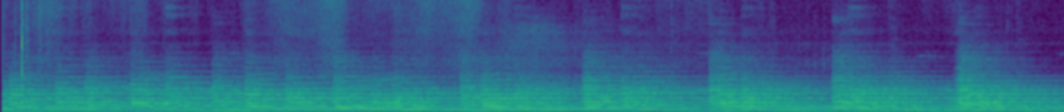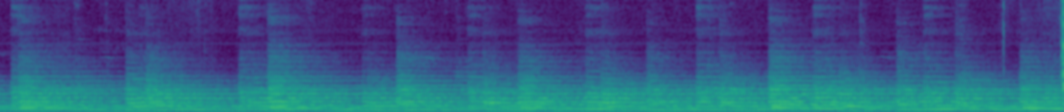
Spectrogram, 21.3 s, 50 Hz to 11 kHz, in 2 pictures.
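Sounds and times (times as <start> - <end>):
bells in Bommern: 0.0 - 21.2.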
